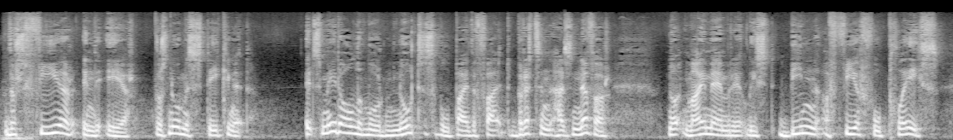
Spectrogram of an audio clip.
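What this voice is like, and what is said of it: Heavy Scottish accent. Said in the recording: “heavy Scottish accent, but still understandable”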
